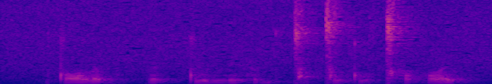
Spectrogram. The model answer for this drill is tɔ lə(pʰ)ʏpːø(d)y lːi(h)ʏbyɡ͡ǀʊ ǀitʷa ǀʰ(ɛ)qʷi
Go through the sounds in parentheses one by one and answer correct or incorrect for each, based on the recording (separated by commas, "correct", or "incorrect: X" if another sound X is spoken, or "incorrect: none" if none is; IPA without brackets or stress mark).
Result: incorrect: b, incorrect: tː, correct, incorrect: ʏ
